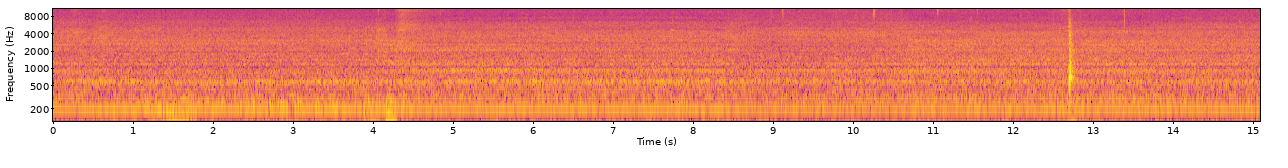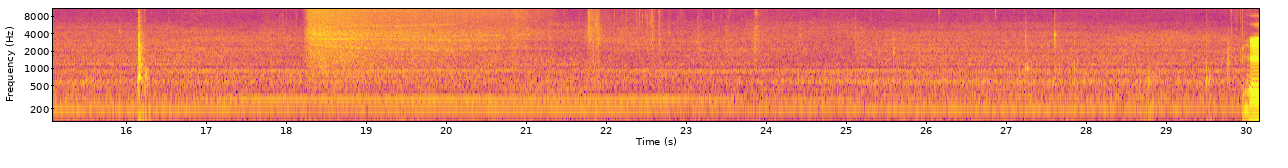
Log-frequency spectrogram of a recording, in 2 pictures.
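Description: Steady mechanical hum of a workshop fan or extractor. About thirteen and sixteen seconds in come two sharp clicks as a chip adapter is handled into the ZIF socket of a universal programmer, and soon after there are a few seconds of hiss.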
